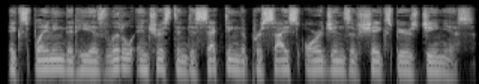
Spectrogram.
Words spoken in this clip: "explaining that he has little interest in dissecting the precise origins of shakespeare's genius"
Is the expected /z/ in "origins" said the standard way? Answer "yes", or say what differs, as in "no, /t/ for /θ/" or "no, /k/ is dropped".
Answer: yes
